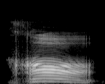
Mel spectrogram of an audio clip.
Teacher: Dengan terangkatnya pangkal lidah, maka suara menuju ke langit-langit. Suara menuju ke langit-langit itu akan menghasilkan suara akan terbaca dengan tebal. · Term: sifat isti'la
